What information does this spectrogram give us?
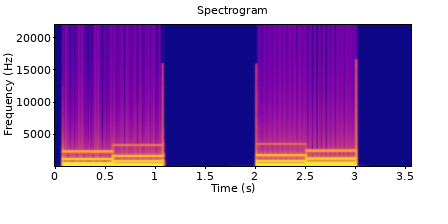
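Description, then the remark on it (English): Two pairs of steady, organ-like electronic tones, each note about half a second, with a pause between pairs. The pitch step within each pair is ambiguous, sounding either upward or downward. “When one tone of a pair is played, followed by the second tone, some people hear an ascending pattern.”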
